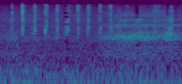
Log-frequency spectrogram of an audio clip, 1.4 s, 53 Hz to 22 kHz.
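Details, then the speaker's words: Failed upstream (bank 1 sensor 1) oxygen sensor removed from a 2008 Toyota Yaris with code P0031, heater circuit low: shaking it gives a quick, light ticking rattle from something loose inside. The sensor is very likely dead; the cause is suspected. "so I took my old one out and I kind of ended up just cutting it but I don't know if you can hear that but it's rattling on the inside"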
